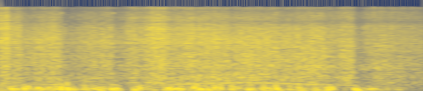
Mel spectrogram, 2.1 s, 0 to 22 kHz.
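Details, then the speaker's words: 1995 Toyota Kijang Grand Extra 1.8 KF52, engine revved lightly: a deep, even roar rising smoothly with no knocks or rattles. The engine is judged in good condition. "mesinnya suaranya gede tapi tetap halus Nah untuk mesin Insyaallah dia dalam kondisi baik"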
